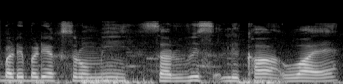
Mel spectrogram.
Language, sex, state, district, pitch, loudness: Hindi, male, Uttar Pradesh, Shamli, 155 Hz, -17 LUFS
